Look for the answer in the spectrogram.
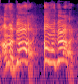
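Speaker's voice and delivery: very high laughing squeal of alarm; mock panicked girl. A girl spotting her weight gain, laughing high squeal. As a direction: squeal it like a girl seeing the scale.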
